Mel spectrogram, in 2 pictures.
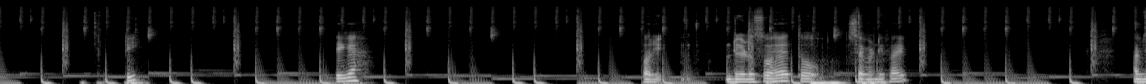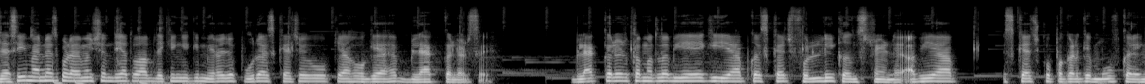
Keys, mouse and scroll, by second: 1.6 click, 4.8-6.9 drag, 10.1 click, 20.8-22.9 drag.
